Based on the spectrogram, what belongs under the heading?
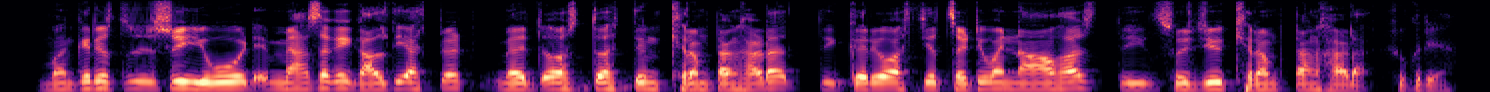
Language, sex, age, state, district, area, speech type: Kashmiri, male, 18-30, Jammu and Kashmir, Anantnag, rural, spontaneous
